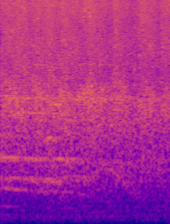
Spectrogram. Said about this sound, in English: Plenty of seating, and so we invite you to come on down and join our in-studio audience. Let's a nice round of applause for our audience today.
